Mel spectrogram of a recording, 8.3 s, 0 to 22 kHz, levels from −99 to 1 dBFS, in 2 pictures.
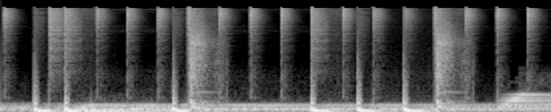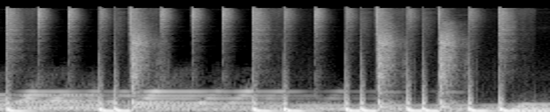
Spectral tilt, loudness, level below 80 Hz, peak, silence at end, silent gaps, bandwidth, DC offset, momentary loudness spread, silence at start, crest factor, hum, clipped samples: -6 dB/octave; -15 LUFS; -16 dBFS; -2 dBFS; 0 s; none; 17.5 kHz; under 0.1%; 8 LU; 0 s; 12 dB; none; under 0.1%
